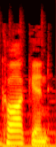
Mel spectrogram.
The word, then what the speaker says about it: Kalk: model to the UK called the kcock and pronounced caulken it builds on the off-road only caught with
